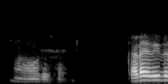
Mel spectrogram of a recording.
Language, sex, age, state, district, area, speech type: Tamil, male, 18-30, Tamil Nadu, Nagapattinam, rural, conversation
